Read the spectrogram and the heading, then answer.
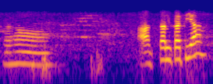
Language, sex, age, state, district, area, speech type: Maithili, female, 60+, Bihar, Supaul, rural, conversation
